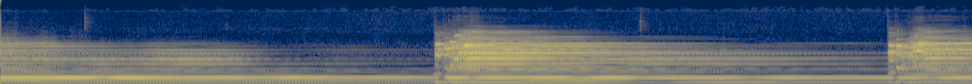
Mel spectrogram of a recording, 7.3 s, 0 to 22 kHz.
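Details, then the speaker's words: 1965 Fender Deluxe Reverb combo after basic service (grid leak resistors replaced, pots, jacks and sockets cleaned, bias checked near 9 W): clean guitar chords at low volume, no static or scratch in the pots; amp sounds healthy. "So that all sounds good. No static in the [Music] pots."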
